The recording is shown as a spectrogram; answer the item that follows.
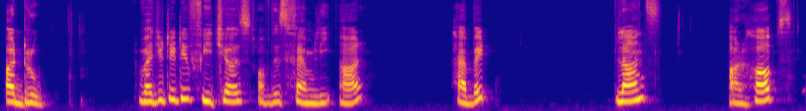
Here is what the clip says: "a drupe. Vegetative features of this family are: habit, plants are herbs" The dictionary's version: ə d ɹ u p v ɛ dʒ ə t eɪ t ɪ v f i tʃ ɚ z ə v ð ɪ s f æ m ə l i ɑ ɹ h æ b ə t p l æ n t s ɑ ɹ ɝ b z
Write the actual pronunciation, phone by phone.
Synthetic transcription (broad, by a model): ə d ɹ u p v ɛ dʒ ə t eɪ t ɪ v f i tʃ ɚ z ə v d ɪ s f æ m ə l i ɑ ɹ h æ b ə t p l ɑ n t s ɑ ɹ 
